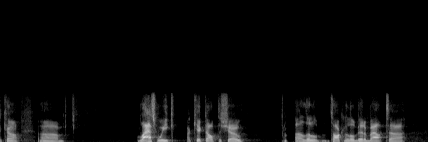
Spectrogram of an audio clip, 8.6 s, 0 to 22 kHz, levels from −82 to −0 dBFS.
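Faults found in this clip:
AMR comfort noise. Background replaced by a steady, smooth synthetic hiss that switches in and out: 1.67–2.75 s, 3.69–3.73 s, 5.07–5.63 s, 5.75–5.89 s, 8.29 s to end. Longest gap about 1.08 s. Probable component: the sending handset's silence detection. It judged the talker silent, stopped sending speech frames, and the receiver synthesised noise from a coarse level-and-spectrum description. Wideband speech around these gaps sounds clear, consistent with AMR-WB at 12.65 kbit/s or above.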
